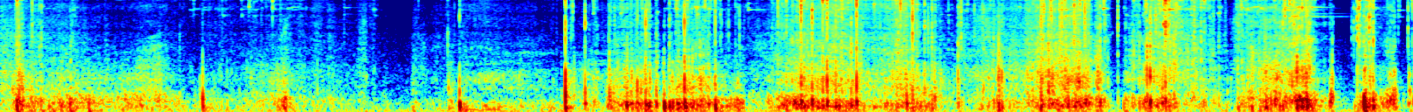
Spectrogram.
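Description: A hand brushes and scratches a sequined fabric cushion covered in metal sequin discs. The discs give off bright, dense jingling and clicking over soft rustling, with louder bursts of activity in the second half.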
